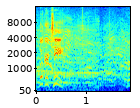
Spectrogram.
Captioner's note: crowd chatter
